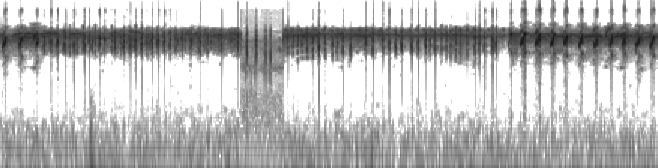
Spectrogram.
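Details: Young swiftlets produce a continuous high buzzing twitter of fast, regular pulses. A short lower rattle interrupts it, then the stream resumes with clearer, separate chirps at the end.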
